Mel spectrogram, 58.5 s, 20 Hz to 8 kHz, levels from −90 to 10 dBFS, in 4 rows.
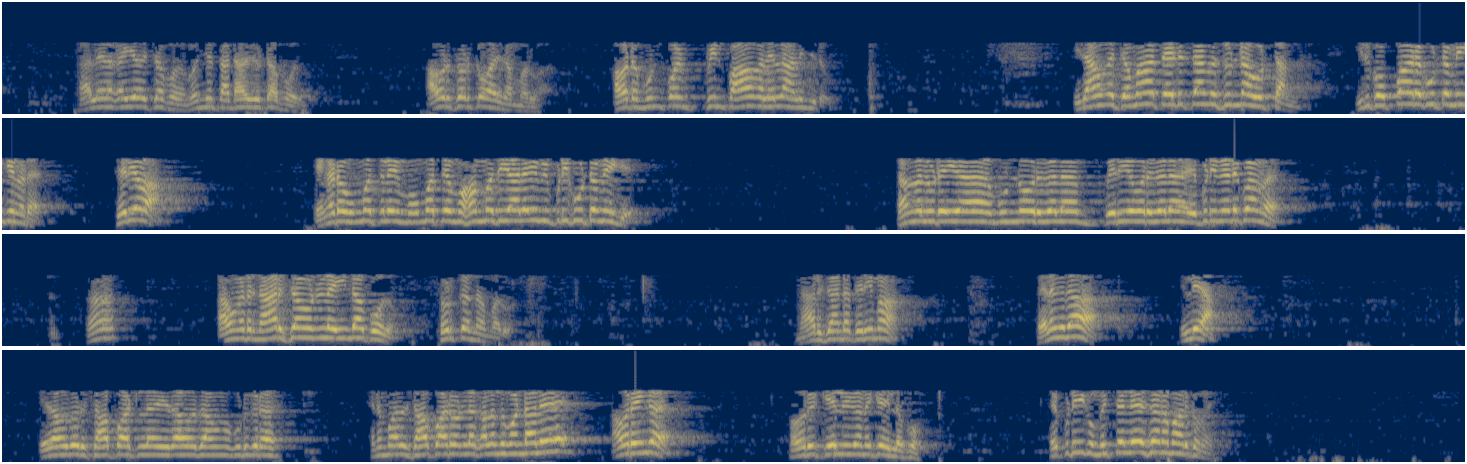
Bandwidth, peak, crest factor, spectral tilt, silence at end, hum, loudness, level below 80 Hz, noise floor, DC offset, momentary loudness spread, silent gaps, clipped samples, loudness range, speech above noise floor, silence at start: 2.7 kHz; 0 dBFS; 18 dB; -10 dB/octave; 2.55 s; none; -15 LUFS; -60 dBFS; -82 dBFS; under 0.1%; 15 LU; none; under 0.1%; 10 LU; 67 dB; 0.75 s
